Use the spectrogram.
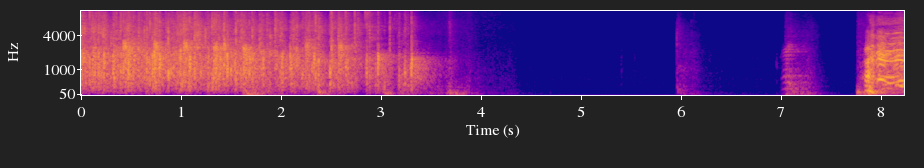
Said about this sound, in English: a round of applause as she comes up to the front.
